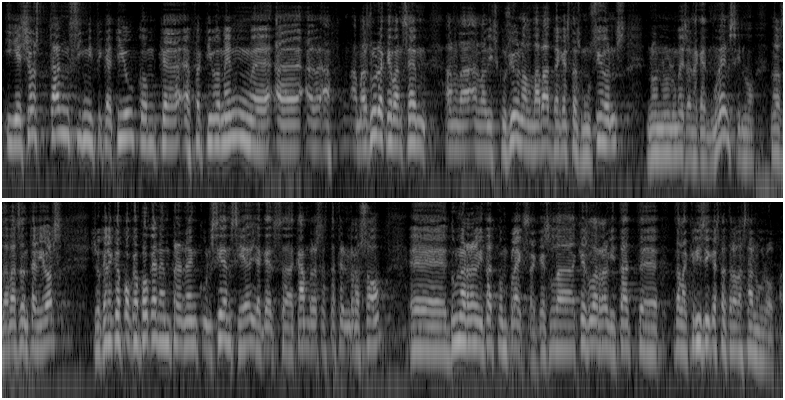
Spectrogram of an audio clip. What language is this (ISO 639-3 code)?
cat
